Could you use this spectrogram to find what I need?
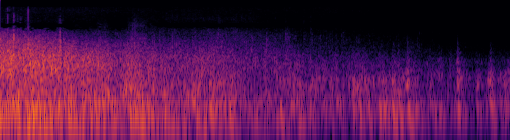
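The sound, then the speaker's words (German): Thunder rolls from a storm at sea in a broad, loud rumble that slowly tails off over a few seconds, with no voices over it. “Seien Sie unbesorgt, Viktor. Gewitter auf See klingen immer schlimmer, als sie sind.”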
